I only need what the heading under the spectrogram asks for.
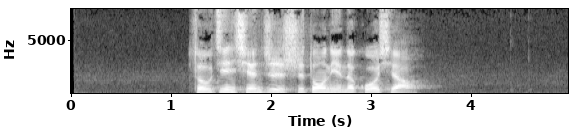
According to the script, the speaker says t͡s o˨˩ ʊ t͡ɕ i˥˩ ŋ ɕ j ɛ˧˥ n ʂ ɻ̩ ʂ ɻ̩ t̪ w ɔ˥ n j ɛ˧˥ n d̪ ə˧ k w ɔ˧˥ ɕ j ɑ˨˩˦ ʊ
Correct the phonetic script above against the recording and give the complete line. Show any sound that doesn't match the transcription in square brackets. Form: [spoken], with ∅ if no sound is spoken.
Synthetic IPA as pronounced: t͡s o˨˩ ʊ t͡ɕ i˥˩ [n] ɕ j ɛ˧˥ n [ʈ͡ʂ] ɻ̩ ʂ ɻ̩ t̪ w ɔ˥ n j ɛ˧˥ n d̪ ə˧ k w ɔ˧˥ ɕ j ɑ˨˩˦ ʊ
